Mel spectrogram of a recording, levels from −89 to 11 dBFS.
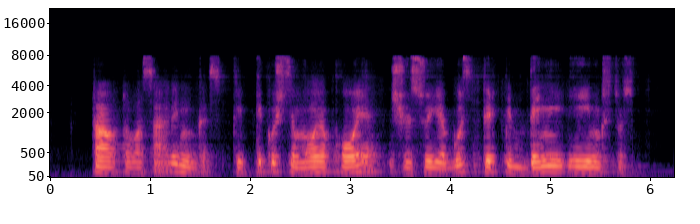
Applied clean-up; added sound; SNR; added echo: neural mask model DeepFilterNet 3.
